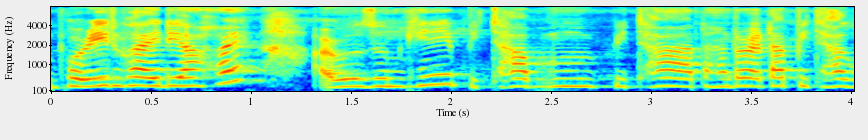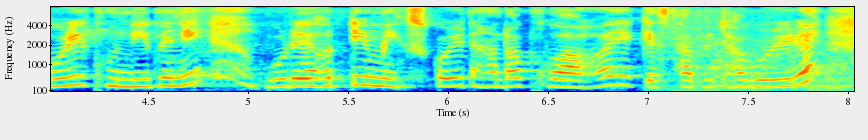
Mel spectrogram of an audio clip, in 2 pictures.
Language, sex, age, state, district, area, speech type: Assamese, female, 18-30, Assam, Jorhat, urban, spontaneous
